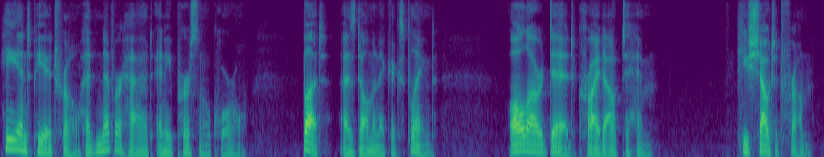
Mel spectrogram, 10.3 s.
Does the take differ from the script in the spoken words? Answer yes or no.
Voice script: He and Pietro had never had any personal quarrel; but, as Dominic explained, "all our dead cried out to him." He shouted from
no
